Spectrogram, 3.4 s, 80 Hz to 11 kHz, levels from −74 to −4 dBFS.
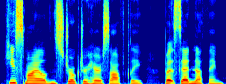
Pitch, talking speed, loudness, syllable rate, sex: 205 Hz, 175 wpm, -17 LUFS, 4.7 syllables/s, female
